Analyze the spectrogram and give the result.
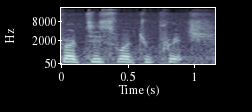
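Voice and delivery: put-on slight English accent. Repeating an English phrase when asked to redo it: slightly English accent. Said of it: "tu peux le refaire avec un accent un peu anglais".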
